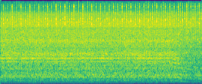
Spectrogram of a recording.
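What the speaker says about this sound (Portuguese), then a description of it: "se você puxar aqui o acelerador aqui de uma vez, ele não acelera liso" Toyota Corolla engine running rough and hesitating as the throttle is snapped open: a loud, steady mechanical roar with uneven knocking texture, close and unbroken, no voices.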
